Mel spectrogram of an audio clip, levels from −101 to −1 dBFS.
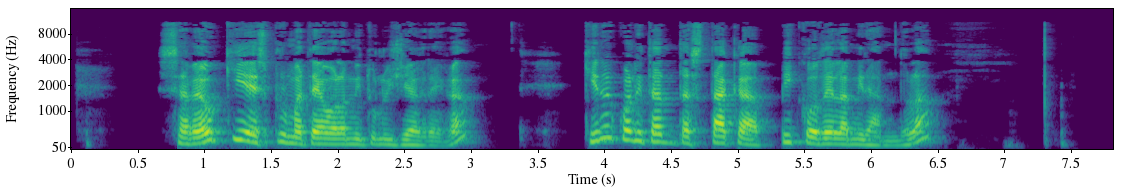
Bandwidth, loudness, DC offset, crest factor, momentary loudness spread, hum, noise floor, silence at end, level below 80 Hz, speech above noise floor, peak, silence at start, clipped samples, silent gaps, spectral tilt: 11.5 kHz; -20 LUFS; under 0.1%; 20 dB; 11 LU; none; -66 dBFS; 1.35 s; -68 dBFS; 46 dB; 0 dBFS; 0.7 s; under 0.1%; 3.19-3.29 s, 3.74-3.84 s; -4.5 dB/octave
